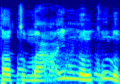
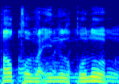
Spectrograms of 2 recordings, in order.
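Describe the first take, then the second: First: A throaty ain sound is used in the word. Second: A plain glottal stop is used in the word. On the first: The speaker calls it wrong. "Bukan tatma'innul qulub, salah" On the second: The speaker calls it right. "Jadi pakai hamzah"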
